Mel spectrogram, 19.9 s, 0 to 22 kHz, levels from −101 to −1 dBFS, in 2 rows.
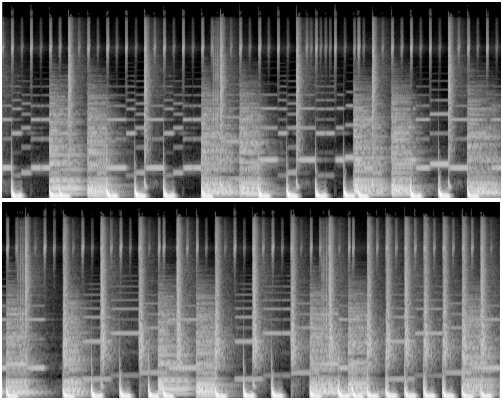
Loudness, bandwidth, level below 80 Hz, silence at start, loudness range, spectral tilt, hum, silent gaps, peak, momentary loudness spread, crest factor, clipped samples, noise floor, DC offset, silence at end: -14 LUFS; 16 kHz; -14 dBFS; 0 s; 2 LU; -5 dB/octave; none; none; 0 dBFS; 7 LU; 12 dB; under 0.1%; -31 dBFS; under 0.1%; 0 s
